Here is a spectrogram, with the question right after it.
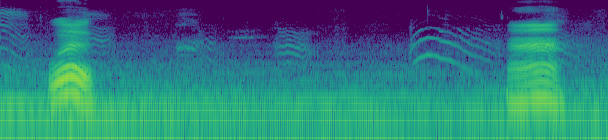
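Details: Kitten trying to walk, giving loud harmonic meows near the start and end with a few fainter rising-falling mews between; low hum and a person talking nearby.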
